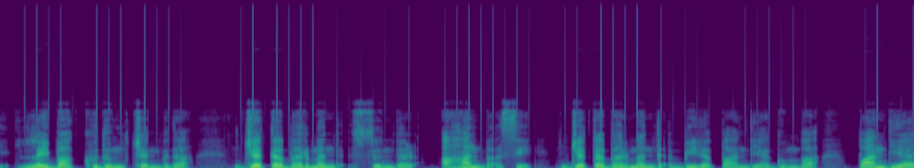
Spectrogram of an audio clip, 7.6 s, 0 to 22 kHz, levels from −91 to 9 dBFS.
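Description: Throughout the speech, regular ticks recur every 100 ms, at 10 Hz. The resampler restarted on every block, likely 16 kHz to 48 kHz, leaving errors at each block edge.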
